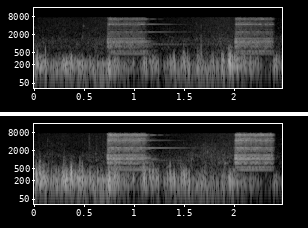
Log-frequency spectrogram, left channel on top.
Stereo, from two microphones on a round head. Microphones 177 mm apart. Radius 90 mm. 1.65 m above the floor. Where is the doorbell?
85° right.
